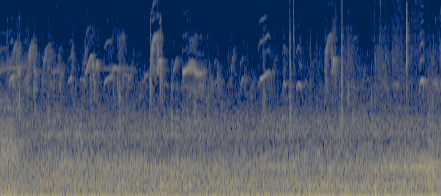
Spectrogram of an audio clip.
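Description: Small birds chirping over and over in quick, short calls, with a steady low rumble underneath.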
